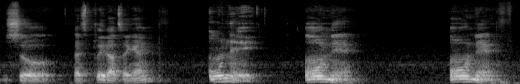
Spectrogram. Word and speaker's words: on est: On est. On est. On est. So la liaison is like the two words are fusing together when you pronounce them.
